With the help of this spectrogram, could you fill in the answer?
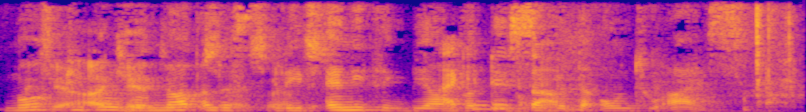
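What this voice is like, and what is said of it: German accent, Nightcrawler impression. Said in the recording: “My German accent is Nightcrawler from X2.”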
